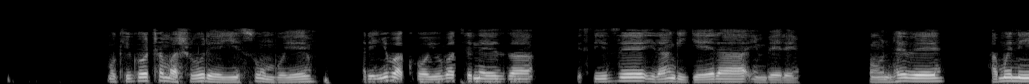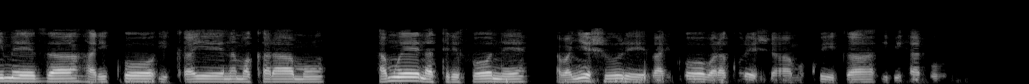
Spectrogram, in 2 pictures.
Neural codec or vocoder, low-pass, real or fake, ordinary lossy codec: none; 5.4 kHz; real; MP3, 24 kbps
